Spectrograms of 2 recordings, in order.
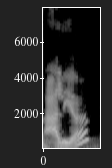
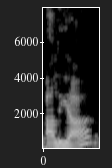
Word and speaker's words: Aliyah: So my name, I pronounce it Aliyah, but the correct pronunciation, it's an Arabic name. In Arabic, it's pronounced Aliyah, and it means elevated, exalted. In Hebrew, it's pronounced Aliyah, and it means a journey to a promised land.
